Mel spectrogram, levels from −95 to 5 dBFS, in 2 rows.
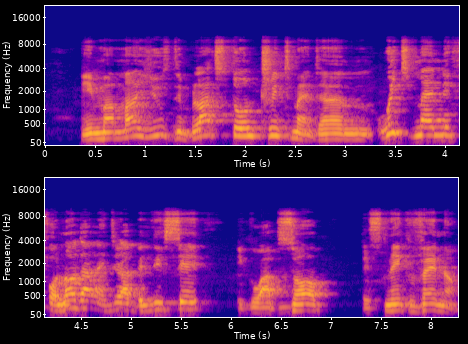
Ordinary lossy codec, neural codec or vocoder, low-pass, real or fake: none; vocoder, 24 kHz, 100 mel bands, Vocos; 9.9 kHz; fake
